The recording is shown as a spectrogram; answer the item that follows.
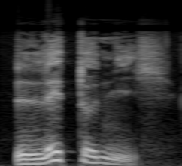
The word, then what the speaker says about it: Lettonie: La Lettonie. So remember when you've got this and then a double letter like that, T, okay, then you will have to open your and it will become Lettonie.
